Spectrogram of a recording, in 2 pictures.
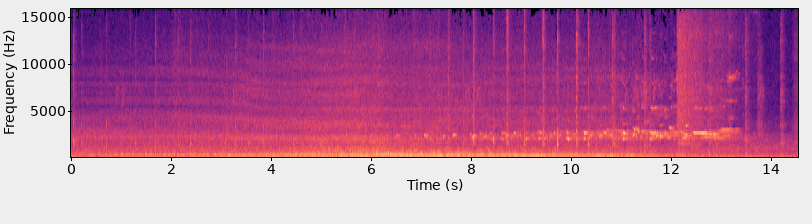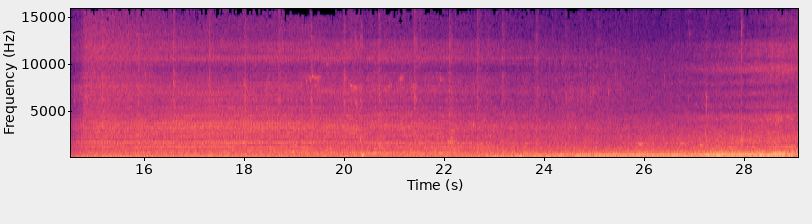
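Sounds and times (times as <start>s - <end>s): rail-joint clicks: 0.0s - 14.4s, 15.1s - 24.2s
train wheels squealing on rails: 5.7s - 15.6s.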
